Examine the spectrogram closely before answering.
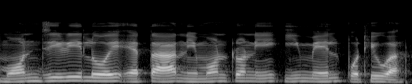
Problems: none marked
